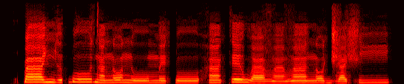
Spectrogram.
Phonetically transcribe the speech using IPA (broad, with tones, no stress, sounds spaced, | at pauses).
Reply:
k͡p aː˦ ɲ ə˧ ɓ oː˦ d ã˧ n ɔ˧ n oː˨ m ɛ˨ k͡p oː˨ h ã˧ k ɛ˦ w a˨ v ã˨ v ã˧ n ɔ˧ d͡ʒ a˨˦ ʃ iː˦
